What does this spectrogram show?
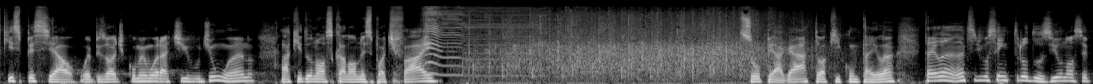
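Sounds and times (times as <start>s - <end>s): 
speech: 0.1s - 4.8s, 7.4s - 10.9s
live studio audience applause: 4.3s - 8.9s.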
